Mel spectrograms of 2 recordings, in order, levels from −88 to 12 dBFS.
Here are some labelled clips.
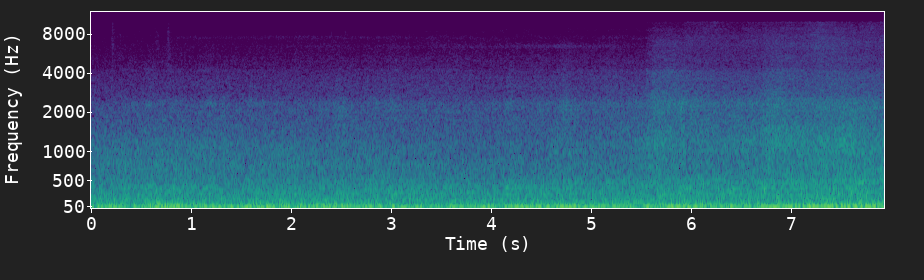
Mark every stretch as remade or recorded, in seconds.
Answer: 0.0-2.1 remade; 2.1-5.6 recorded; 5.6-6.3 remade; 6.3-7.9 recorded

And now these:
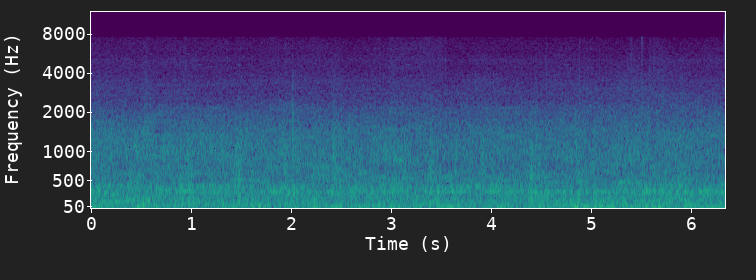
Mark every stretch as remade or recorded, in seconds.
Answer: 0.0-6.3 remade

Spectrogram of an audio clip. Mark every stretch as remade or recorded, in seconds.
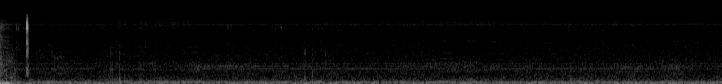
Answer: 0.0-1.0 recorded; 1.0-2.0 remade; 2.0-4.4 recorded; 4.4-5.0 remade; 5.0-7.2 recorded

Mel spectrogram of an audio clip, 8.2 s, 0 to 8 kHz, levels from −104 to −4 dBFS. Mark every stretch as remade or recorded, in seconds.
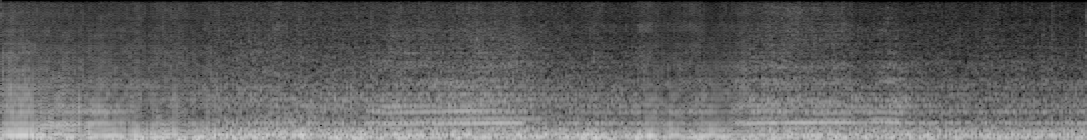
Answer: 0.0-1.6 remade; 1.6-4.8 recorded; 4.8-5.6 remade; 5.6-8.2 recorded

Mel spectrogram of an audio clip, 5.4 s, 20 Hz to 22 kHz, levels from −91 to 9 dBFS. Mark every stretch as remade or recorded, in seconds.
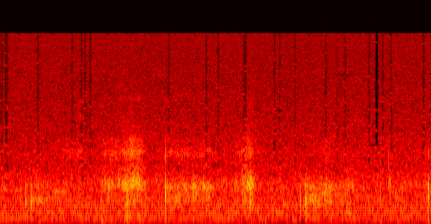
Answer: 0.0-5.4 recorded

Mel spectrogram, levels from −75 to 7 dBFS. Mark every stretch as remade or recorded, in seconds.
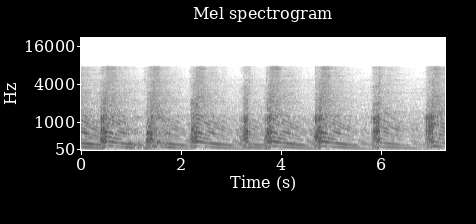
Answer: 0.0-0.9 recorded; 0.9-1.8 remade; 1.8-7.3 recorded

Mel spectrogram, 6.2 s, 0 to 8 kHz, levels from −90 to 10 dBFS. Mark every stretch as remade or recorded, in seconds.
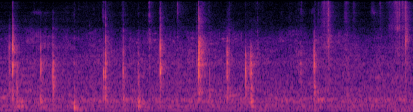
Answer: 0.0-1.1 remade; 1.1-4.8 recorded; 4.8-6.2 remade

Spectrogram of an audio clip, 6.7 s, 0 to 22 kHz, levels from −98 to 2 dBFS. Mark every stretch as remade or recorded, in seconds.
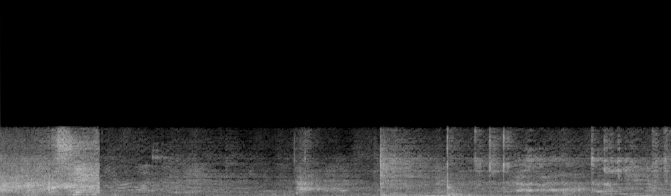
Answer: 0.0-0.7 remade; 0.7-1.7 recorded; 1.7-6.7 remade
